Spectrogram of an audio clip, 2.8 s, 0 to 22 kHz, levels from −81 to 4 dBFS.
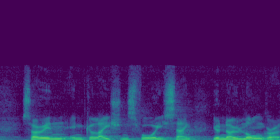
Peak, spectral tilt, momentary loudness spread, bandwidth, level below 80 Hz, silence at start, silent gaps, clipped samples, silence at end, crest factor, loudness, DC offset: -10 dBFS; -6 dB/octave; 6 LU; 12 kHz; -58 dBFS; 0 s; none; under 0.1%; 0 s; 16 dB; -26 LUFS; under 0.1%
